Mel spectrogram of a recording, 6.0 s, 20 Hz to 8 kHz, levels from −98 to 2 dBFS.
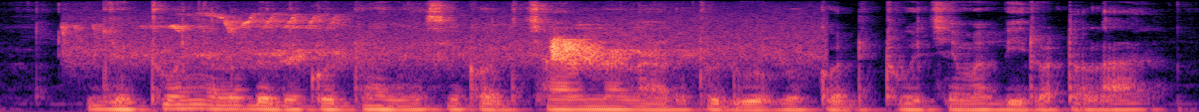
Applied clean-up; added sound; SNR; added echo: none; Bird; -2 dB; reverberation time 0.3 s.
